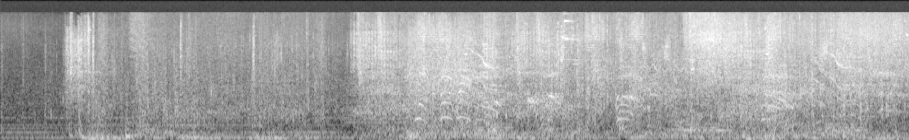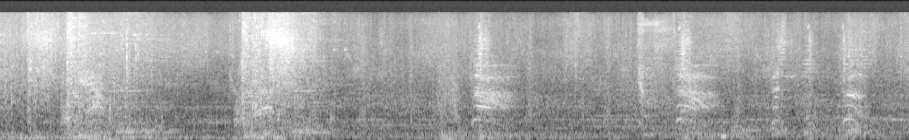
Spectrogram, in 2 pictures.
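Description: Metal blades slash and clang in a fast fight with loud impacts.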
